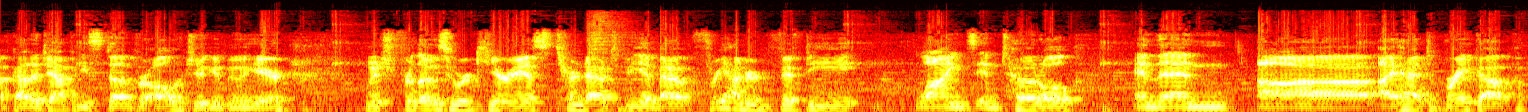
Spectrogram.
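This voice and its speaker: A man's voice: on the low side, fairly bright tone. A man hosting a casual livestream, talking through a demonstration of a game project in an informal way. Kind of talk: casual livestream demo commentary. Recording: roomy echo, music behind. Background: game music.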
